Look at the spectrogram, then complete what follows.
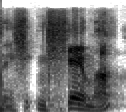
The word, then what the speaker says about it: Nhlema: It's Nhlema. So you have to do a thing with your tongue. So most people are not able to say it. So I just say Shema is fine.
